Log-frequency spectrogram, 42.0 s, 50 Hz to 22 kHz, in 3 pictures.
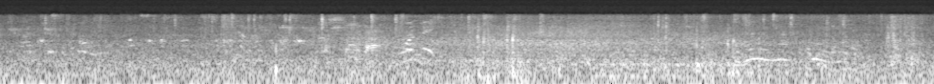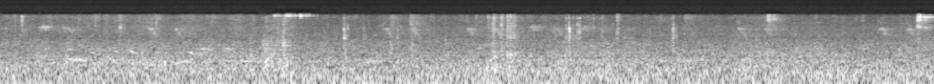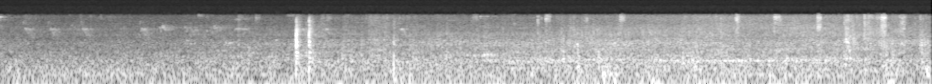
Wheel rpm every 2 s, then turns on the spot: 0, 0, 0, 0, 0, 0, 0, 0, 0, 0, 0, 0, 0, 0, 0, 0, 0, 0, 0, 0, 0.
none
